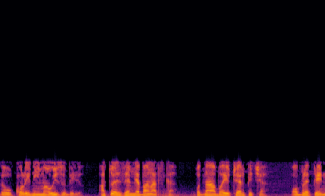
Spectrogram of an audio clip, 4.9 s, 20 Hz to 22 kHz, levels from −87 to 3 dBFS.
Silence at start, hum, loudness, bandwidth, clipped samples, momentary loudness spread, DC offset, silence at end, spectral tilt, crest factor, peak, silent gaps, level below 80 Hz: 0 s; none; -22 LUFS; 4.2 kHz; under 0.1%; 14 LU; under 0.1%; 0 s; -10.5 dB/octave; 16 dB; -4 dBFS; none; -48 dBFS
